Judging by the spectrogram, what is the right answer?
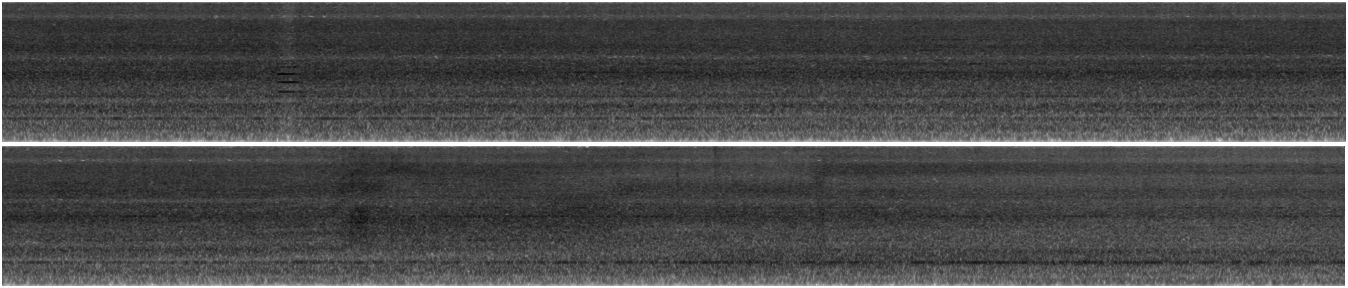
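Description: Car wash air-dryer blowers running with a steady rush of air and a steady hum.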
